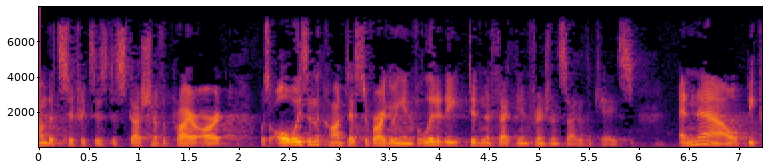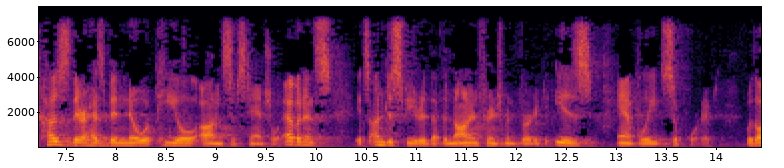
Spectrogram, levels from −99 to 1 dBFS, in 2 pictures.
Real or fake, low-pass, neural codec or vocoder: real; 7.2 kHz; none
